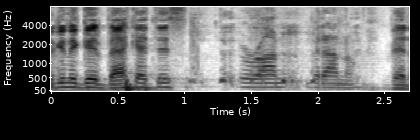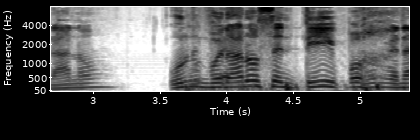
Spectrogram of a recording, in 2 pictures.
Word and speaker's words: Verano: It was how do you say Vernanos? We're gonna get back at this. Verano.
